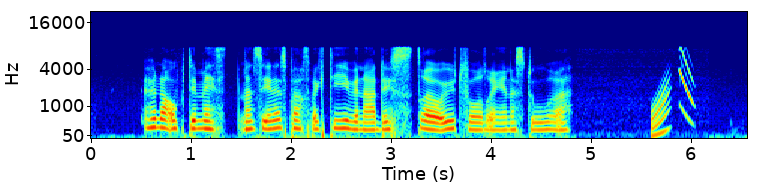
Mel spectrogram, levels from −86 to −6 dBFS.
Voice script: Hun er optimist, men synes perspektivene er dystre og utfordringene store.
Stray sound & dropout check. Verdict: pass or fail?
fail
